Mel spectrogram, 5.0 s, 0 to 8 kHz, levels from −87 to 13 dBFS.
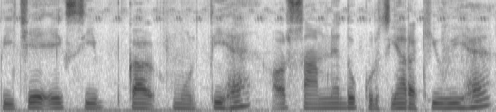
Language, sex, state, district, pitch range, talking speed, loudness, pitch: Hindi, male, Jharkhand, Ranchi, 120-135 Hz, 170 wpm, -19 LUFS, 125 Hz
